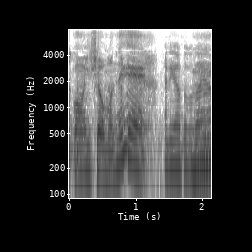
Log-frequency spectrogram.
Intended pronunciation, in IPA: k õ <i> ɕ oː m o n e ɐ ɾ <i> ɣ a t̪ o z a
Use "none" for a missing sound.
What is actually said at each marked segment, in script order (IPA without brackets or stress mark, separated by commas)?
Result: i, i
